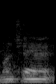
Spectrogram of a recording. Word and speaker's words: Luncheonette: Is that how you pronounce Yep. Luncheonette? Luncheonette, Okay.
